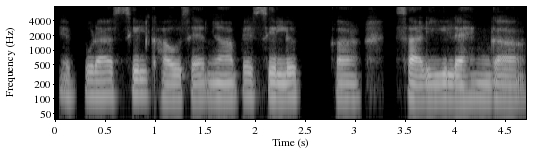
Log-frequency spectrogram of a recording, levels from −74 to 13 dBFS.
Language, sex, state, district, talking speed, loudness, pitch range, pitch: Hindi, male, Punjab, Kapurthala, 150 wpm, -21 LUFS, 105-115 Hz, 105 Hz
